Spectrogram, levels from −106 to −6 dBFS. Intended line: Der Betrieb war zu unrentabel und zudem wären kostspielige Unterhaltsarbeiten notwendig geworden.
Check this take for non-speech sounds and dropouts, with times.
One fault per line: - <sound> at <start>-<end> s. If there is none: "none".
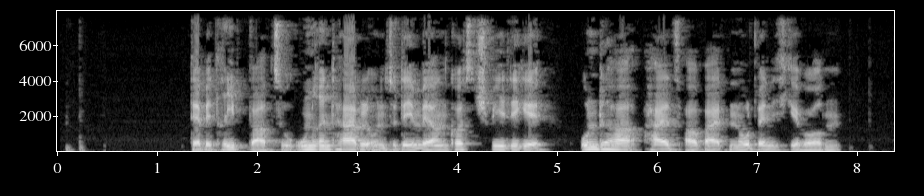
none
